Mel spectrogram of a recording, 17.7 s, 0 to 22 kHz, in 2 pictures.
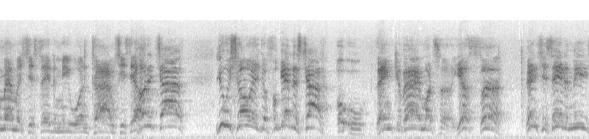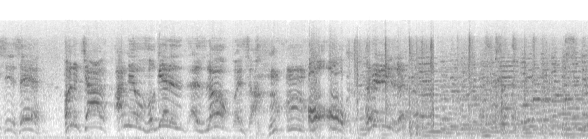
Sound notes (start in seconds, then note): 13.0 stutters; 14.7 whimsical music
